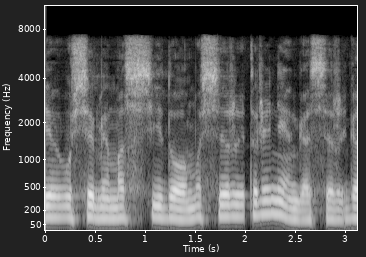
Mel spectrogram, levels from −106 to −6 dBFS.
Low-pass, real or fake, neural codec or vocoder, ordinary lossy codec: 7.2 kHz; fake; codec, 16 kHz, 16 kbps, FunCodec, trained on Chinese and English, 50 frames a second; AAC, 64 kbps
